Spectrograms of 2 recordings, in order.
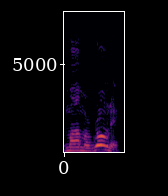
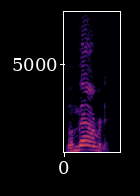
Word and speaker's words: Mamaroneck: town my whole life i never heard it pronounced i thought it was the battle of mama ronic but how do you pronounce it my marionette mamanic the battle of mamanic also known as the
